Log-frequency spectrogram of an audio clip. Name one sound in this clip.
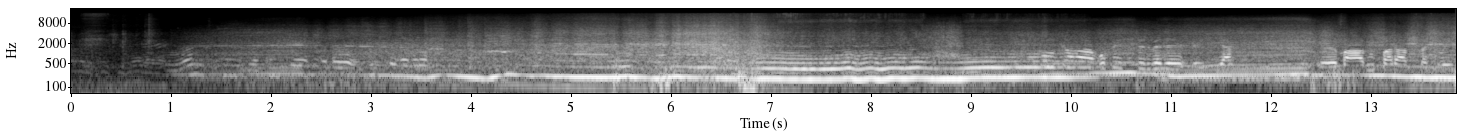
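A rally car engine roars loudly as it approaches and revs hard through the gears.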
